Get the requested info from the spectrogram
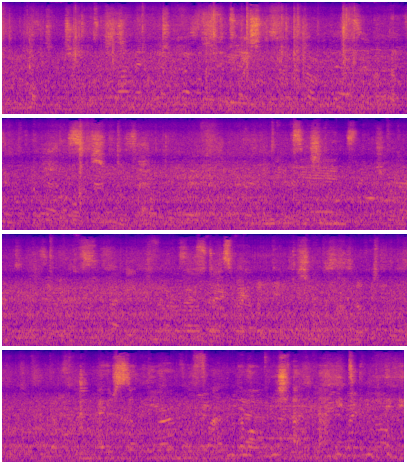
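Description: Cabin sound of a moving coach bus: a steady engine and road rumble under indistinct passenger chatter, with frequent short ticks.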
